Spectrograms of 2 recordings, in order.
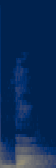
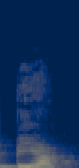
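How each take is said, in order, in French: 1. Les deux sons se mélangent en une seule syllabe. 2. Les deux noms de lettres se disent séparément. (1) "ça va faire" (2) "ça va pas faire"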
